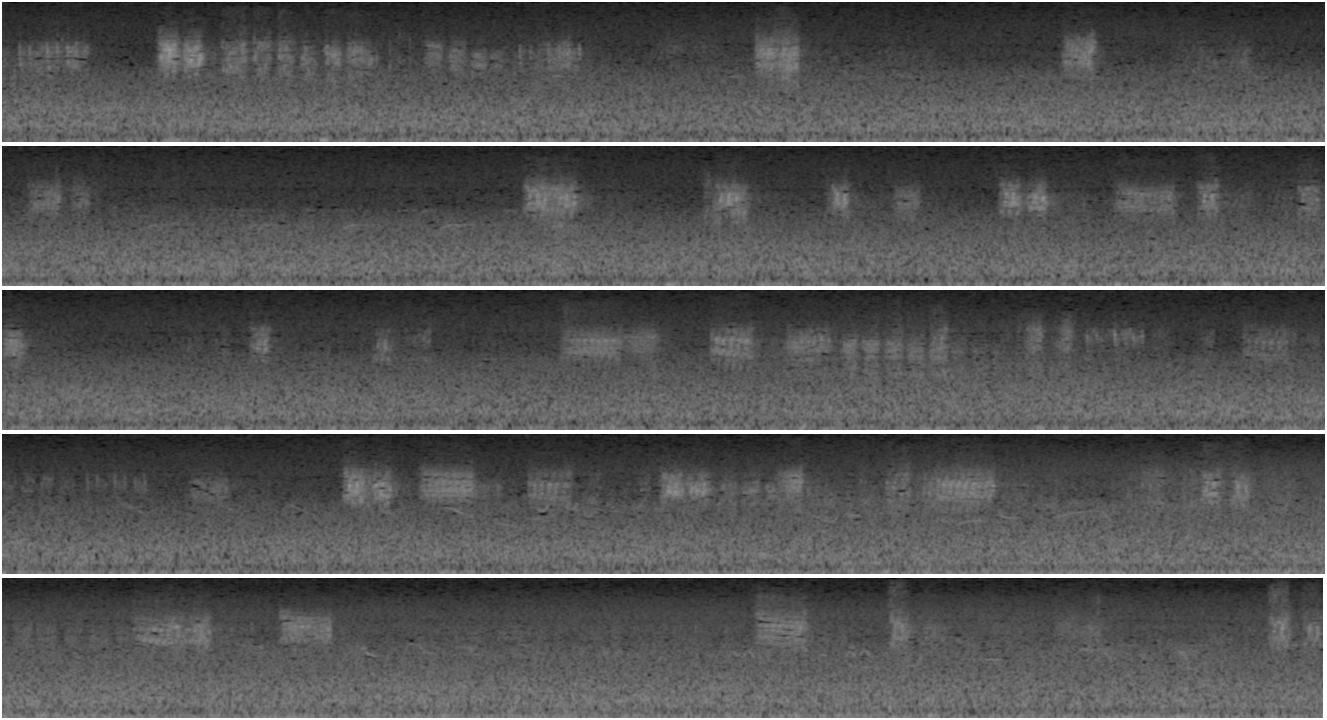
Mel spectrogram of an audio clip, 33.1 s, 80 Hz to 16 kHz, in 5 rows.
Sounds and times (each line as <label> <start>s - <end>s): Sand Martins 16.0s - 33.0s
